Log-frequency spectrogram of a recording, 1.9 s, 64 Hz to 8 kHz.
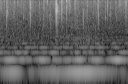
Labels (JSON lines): {"label": "biophony, midshipman", "recorder": "SoundTrap 500"}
